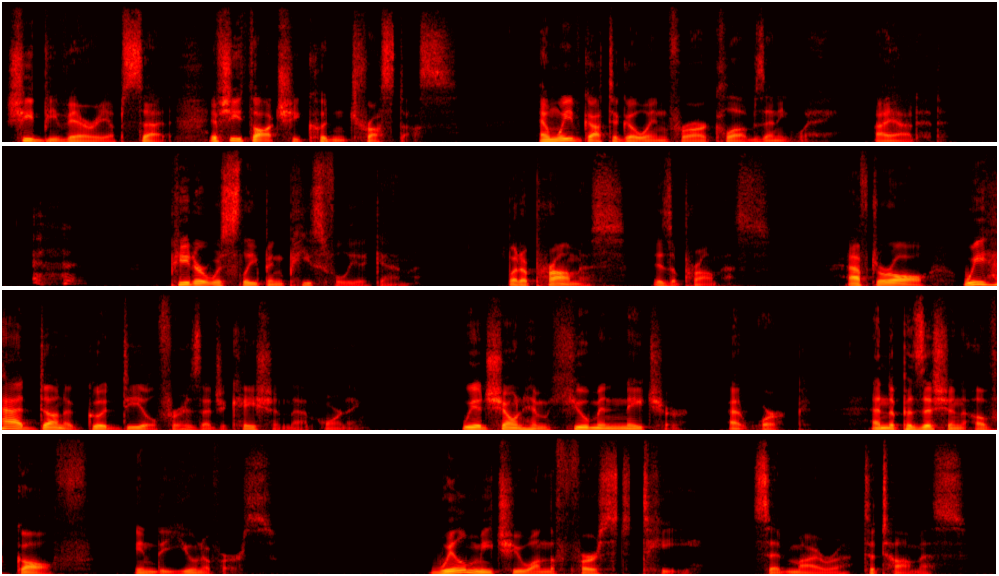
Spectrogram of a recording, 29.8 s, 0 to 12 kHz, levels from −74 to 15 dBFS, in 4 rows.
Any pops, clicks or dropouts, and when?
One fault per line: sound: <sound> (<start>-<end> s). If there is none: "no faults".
sound: cough (7.7-8.1 s)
